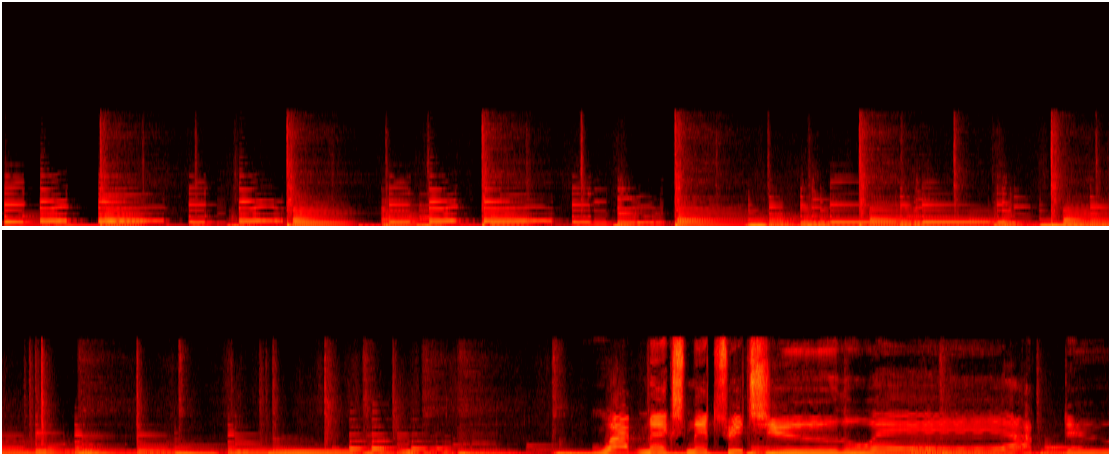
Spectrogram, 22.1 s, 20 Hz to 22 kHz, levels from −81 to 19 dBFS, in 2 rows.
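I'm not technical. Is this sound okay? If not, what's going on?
Yes, nothing wrong here.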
